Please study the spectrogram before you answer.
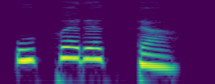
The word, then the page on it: ಉಪರಕ್ತ: uparakta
